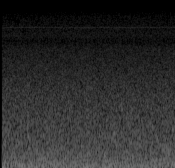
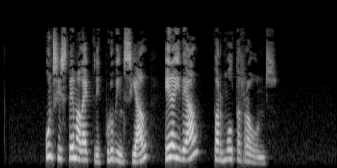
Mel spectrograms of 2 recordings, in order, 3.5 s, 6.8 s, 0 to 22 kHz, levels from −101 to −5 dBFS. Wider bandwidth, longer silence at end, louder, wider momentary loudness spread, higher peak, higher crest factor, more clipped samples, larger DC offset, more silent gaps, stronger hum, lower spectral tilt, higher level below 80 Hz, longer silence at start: first, 16.5 kHz vs 11.5 kHz; second, 0 s vs 1.3 s; second, -59 LUFS vs -27 LUFS; second, 1 LU vs 16 LU; second, -46 dBFS vs -10 dBFS; second, 12 dB vs 18 dB; neither; neither; neither; neither; about the same, -4.5 dB/octave vs -3.5 dB/octave; first, -64 dBFS vs -84 dBFS; second, 0 s vs 0.9 s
